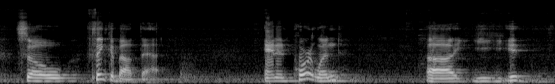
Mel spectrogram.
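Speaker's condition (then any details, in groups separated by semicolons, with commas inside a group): No condition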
